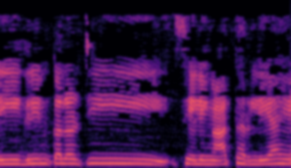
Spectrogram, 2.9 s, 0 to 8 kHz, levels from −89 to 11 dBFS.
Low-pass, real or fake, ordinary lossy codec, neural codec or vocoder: 7.2 kHz; real; MP3, 32 kbps; none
